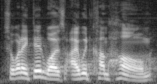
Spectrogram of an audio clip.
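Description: On a big conference hall stage, a sixty-something announcer from Philadelphia swaps stories in conversation and slips into bits of play-by-play. His voice sits a little high with a darkish tone, lively intonation, and normal speed, and the hall reverb is audible.

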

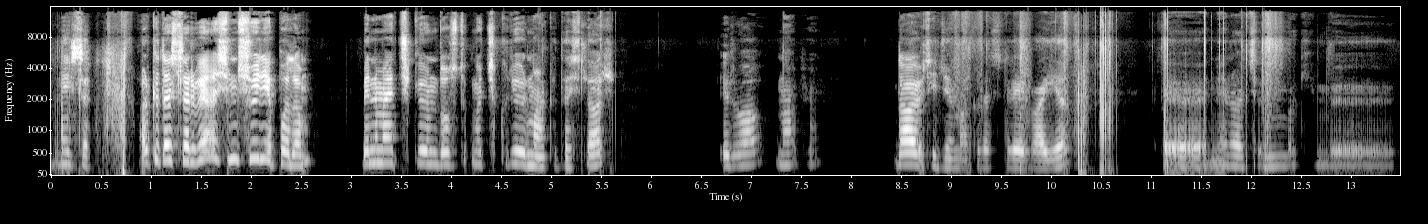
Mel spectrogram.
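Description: A woman's voice: on the high side, creaky, noisy background. A woman hosting a gaming channel, giving casual gameplay commentary and chatting straight to her viewers. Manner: chatty, keeps addressing viewers directly.

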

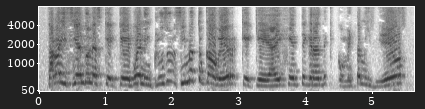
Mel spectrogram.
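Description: A young man with a Mexican accent, giving loud, profane commentary over his gameplay and shouting at the game. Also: very high-pitched, moderate pace, slightly rough. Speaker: gaming video creator.

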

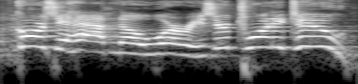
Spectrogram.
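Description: High-voiced man in his fifties doing stand-up. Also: moderate pace, crowd noise, background noise. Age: 50s. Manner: animated, acts out voices of other people. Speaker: stand-up comedian. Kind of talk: stand-up comedy set. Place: theater stage before a live audience. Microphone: handheld mic.

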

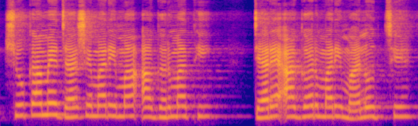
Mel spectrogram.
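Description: A firm, outspoken grown daughter, read by a woman storyteller, who speaks up for her mother in a storybook tale. Her voice sits somewhat high and stays close to a plain reading voice. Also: level tone, normal speed, lightly acted. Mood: confronting. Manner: firm, scolding.

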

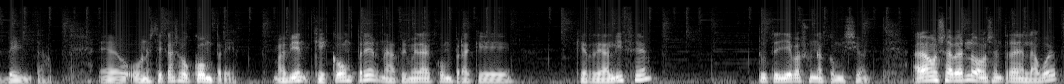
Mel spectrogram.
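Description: A man's voice: on the high side, dark tone. A man giving a casual screen-recorded walkthrough of a website, with frequent fillers and restarts. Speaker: online money-making channel host. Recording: slightly dull lo-fi audio with faint music.

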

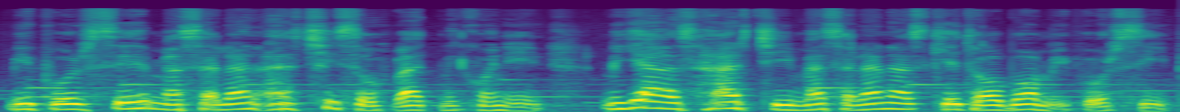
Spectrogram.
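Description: A woman's voice: on the low side, expressive, mellow, faint music behind. A woman voicing a playful, affectionate young husband who jokes and then speaks tenderly, in an audiobook. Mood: teasing. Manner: teasing joke-telling, then tender.

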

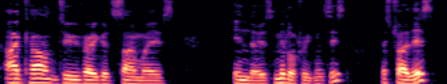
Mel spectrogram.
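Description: A medium-pitched, darkish male voice moves at a moderate pace over slight background noise. He's the host of an electronics build channel, offering tentative, thinking-aloud commentary during a casual hands-on demo at an indoor workbench.

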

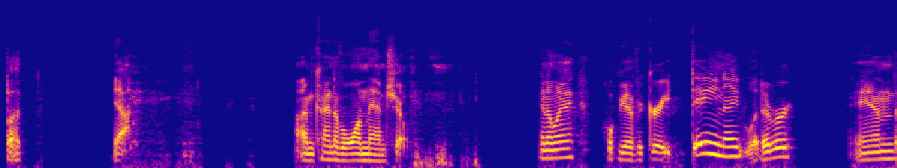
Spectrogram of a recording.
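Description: A man's voice: a little high, fairly bright tone, no room sound. A young man ranting casually in a solo video, opinionated and sarcastic, a little out of breath, laughing at his own points. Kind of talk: casual rambling rant.

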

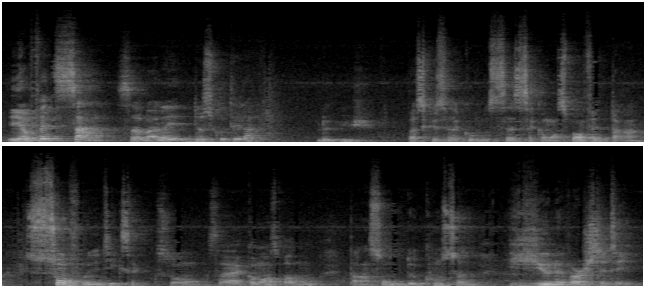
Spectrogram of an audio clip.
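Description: A man, teaching English grammar to learners in a relaxed way. He repeats the example words slowly and thinks aloud with fillers. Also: fairly high pitch, creaky, reverberant, a little hiss or hum.

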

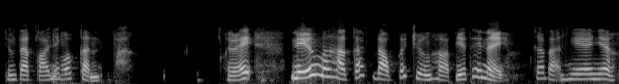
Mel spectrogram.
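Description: A woman with a fairly high voice walks an online class through English pronunciation, explaining patiently and saying sample words slowly for the students. The audio is dull and dry, with no room sound around her. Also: expressive, fairly bright tone, no echo.

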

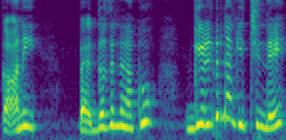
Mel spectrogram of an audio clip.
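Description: A woman voicing a loud, blunt young woman accusing her sister-in-law of cheating her. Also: high-pitched, expressive, fairly quick.

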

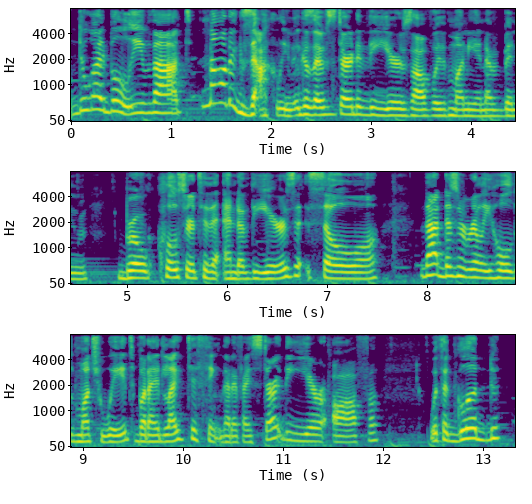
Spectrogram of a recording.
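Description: A woman in her late twenties, originally from Jamaica, talks through her cleaning day in a relaxed, chatty voice-over. Her voice sits a little low, and soft music plays faintly underneath. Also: moderate pace. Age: late 20s. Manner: chatty, candid, conversational. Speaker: vlogger. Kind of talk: casual voice-over narration.

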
